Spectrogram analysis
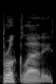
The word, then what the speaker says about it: Bruichladdich: the Bruichladdich bear barley that is spelled just so you know be rui CH la d di CH yeah pronounced Bruichladdich so if you're looking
